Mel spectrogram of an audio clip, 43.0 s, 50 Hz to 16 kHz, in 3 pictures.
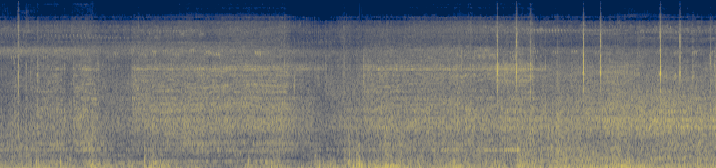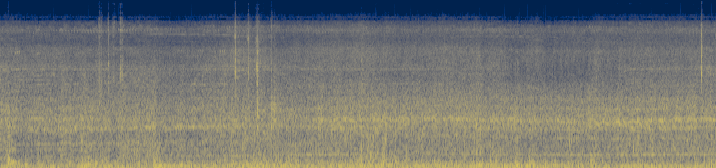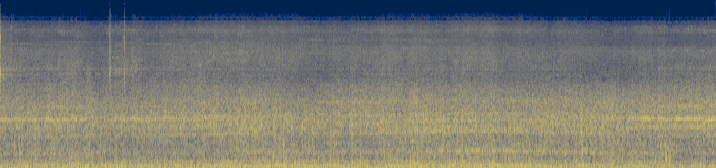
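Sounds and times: faint tyre hum: 0.0 - 42.9
wind and tyre rumble: 0.0 - 42.9
light bike clicks: 13.1 - 14.6, 16.2 - 17.0, 19.0 - 19.9, 28.2 - 29.0, 30.8 - 31.4.

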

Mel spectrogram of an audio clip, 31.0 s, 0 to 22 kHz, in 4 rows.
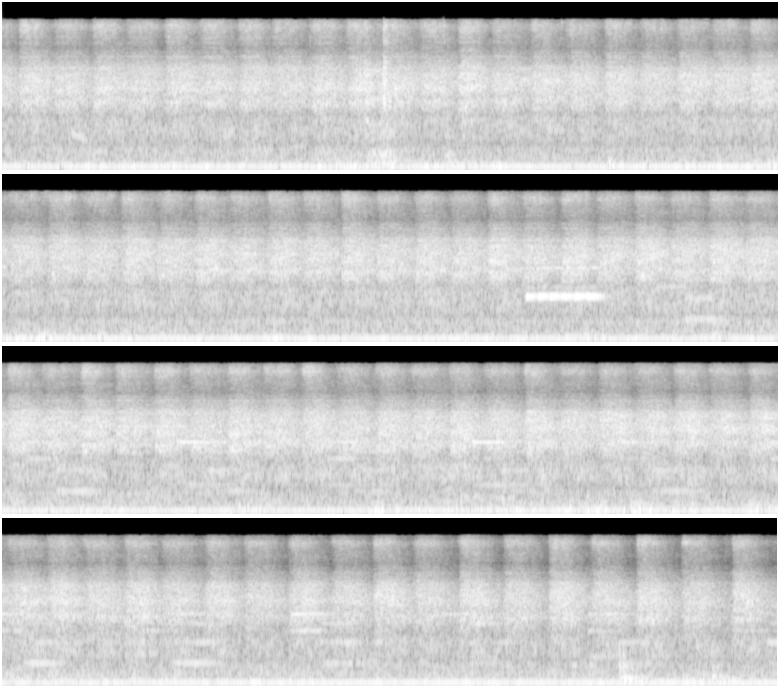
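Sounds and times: short beep: 13.0 - 15.0.

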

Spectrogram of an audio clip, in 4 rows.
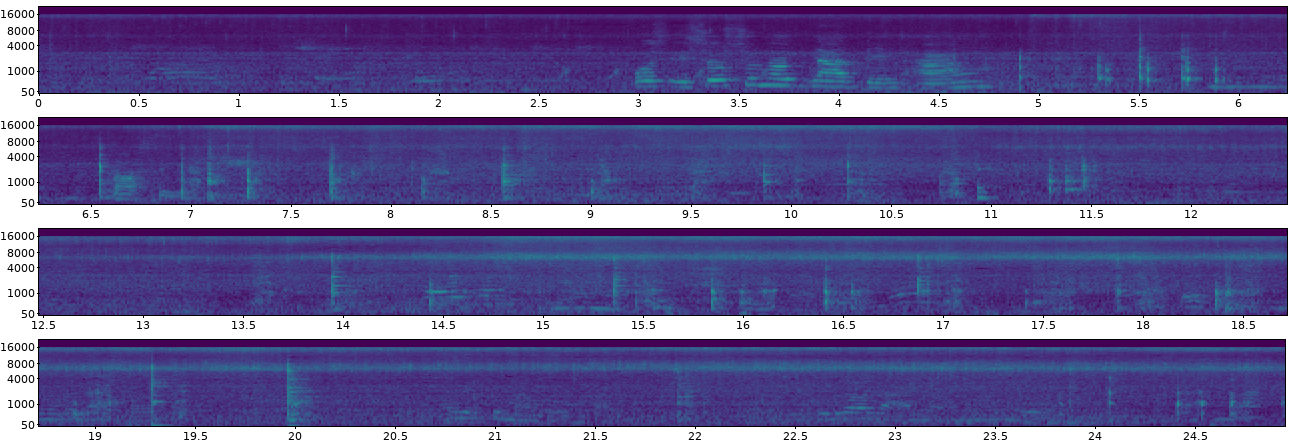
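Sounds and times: sausage sizzling in wok: 0.0 - 24.9
wooden spatula scraping pan: 6.9 - 10.0.

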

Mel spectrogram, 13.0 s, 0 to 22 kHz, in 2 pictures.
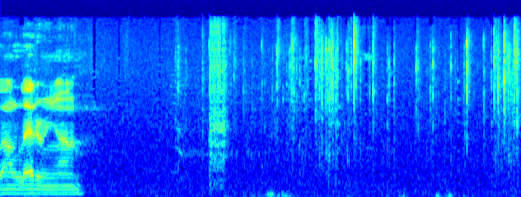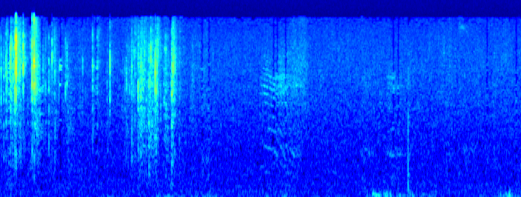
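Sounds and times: plastic packaging crinkling: 2.2 - 9.1.

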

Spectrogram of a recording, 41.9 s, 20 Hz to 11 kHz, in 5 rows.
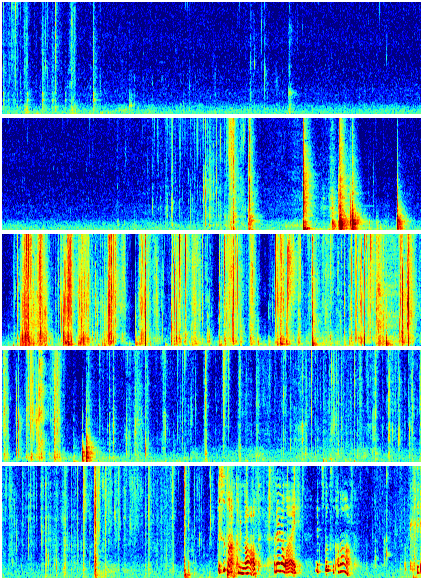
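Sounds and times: slime crackling and popping: 0.0 - 2.0, 11.3 - 13.6, 16.9 - 39.6.

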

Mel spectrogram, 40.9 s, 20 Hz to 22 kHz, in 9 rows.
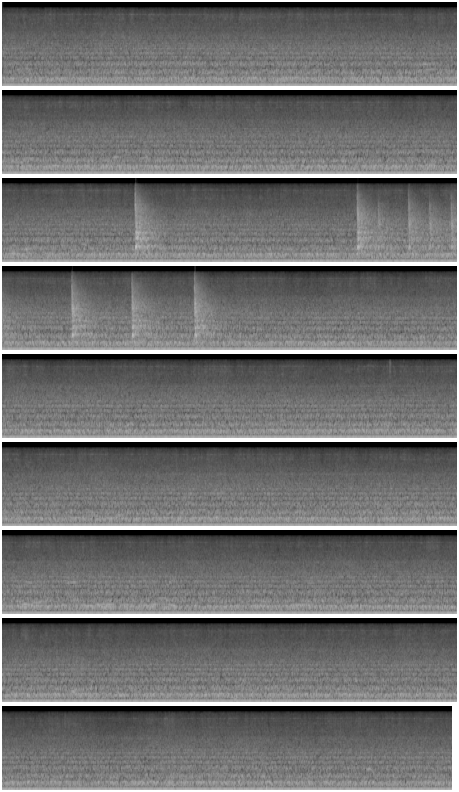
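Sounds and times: crane engine idling: 0.0 - 40.9
sharp knocks: 10.4 - 16.6.

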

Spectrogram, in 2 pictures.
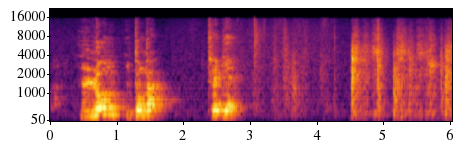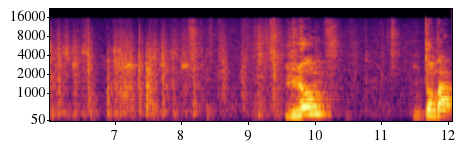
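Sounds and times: chalk scratching on blackboard: 4.5 - 8.8.

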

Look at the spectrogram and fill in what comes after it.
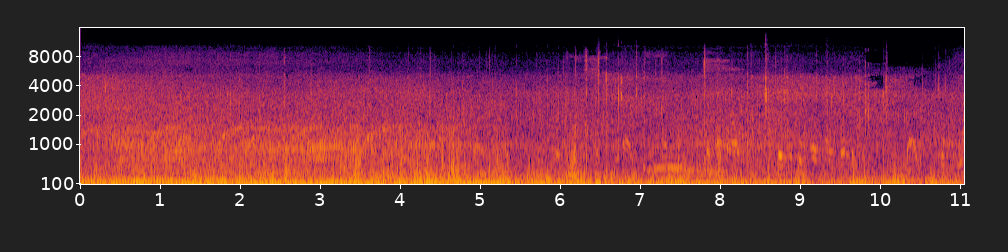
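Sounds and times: rain and wind on microphone: 0.0 - 11.0.

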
